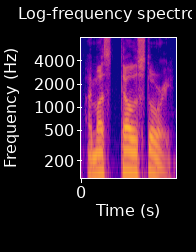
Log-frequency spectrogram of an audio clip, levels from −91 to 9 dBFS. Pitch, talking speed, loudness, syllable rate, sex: 110 Hz, 250 wpm, -15 LUFS, 6.2 syllables/s, male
